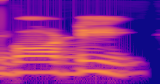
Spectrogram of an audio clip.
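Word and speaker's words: gaudy: ए आता है तो जी का उच्चारण ग करते हैं और ए यू का उच्चारण ओ करते हैं ऐसे ओ डी वाई को डी पढ़ना है गडी दोस्तों गडी क्या होता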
